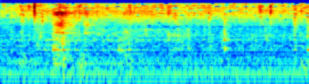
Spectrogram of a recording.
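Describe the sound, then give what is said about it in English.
An egg sizzles as it fries in a kitchen pan, giving a faint, steady crackling hiss with a few light ticks and no voices. “First time ever cooking an egg.”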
